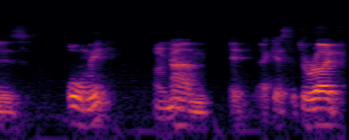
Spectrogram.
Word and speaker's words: Ohme: i partly see it as ohme but also omi is that the right pronunciation of it those pronunciation is all me and i guess it derived from home i'm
